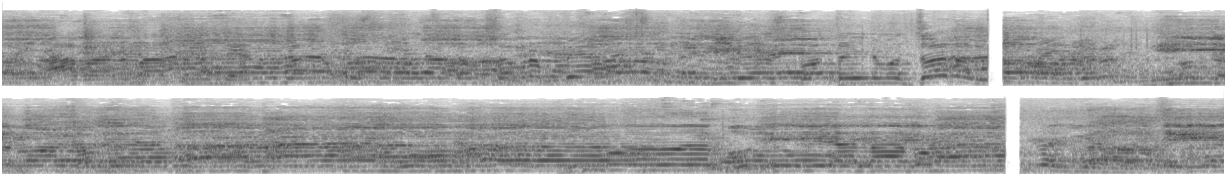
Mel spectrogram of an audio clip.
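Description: A man chants prayers in a steady, sing-song voice.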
